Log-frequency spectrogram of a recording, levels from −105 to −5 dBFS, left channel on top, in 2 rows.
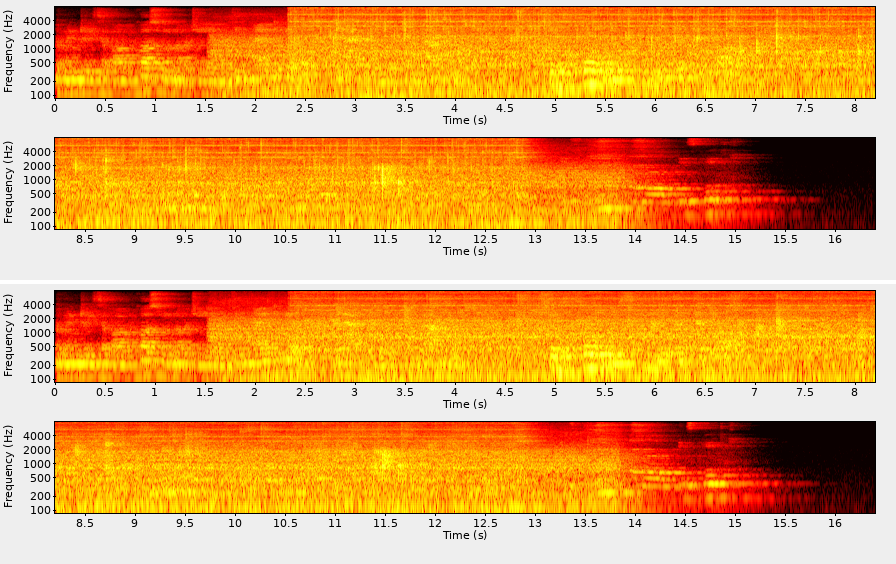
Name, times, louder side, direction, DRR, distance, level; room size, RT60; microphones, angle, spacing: voice 1, 0.0-4.5 4.8-6.9, right 1 dB, 5° right, -7 dB, 2.3 m, -33 dB
Rain, 1.5-13.9, right 2 dB, 75° right, 1.0 m, -34 dB
Boiling, 2.3-12.9, left 2 dB, 30° left, 0.8 m, -29 dB
voice 2, 7.8-8.8 9.2-12.1 12.4-12.8 13.2-15.0, right 1 dB, 50° right, -8 dB, 2.3 m, -42 dB
8.3 x 7.1 x 2.9 m, 1.0 s
head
